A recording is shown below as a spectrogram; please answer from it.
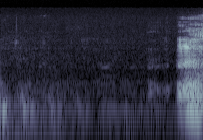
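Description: A man's amplified voice trails off, then about a second of near silence, then a voice starts abruptly near the end.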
